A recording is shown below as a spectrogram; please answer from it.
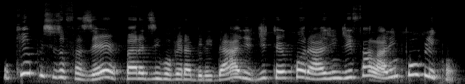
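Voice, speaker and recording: A woman therapist with a high, warm voice, lively intonation and a slightly fast pace gives an earnest self-help talk in a recorded video to camera. She repeats herself and asks rhetorical questions.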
